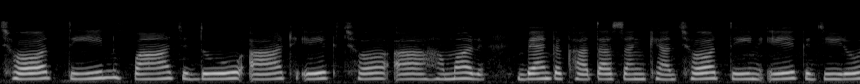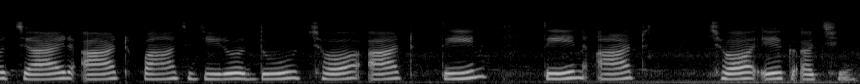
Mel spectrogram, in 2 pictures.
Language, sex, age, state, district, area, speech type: Maithili, female, 18-30, Bihar, Madhubani, rural, read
